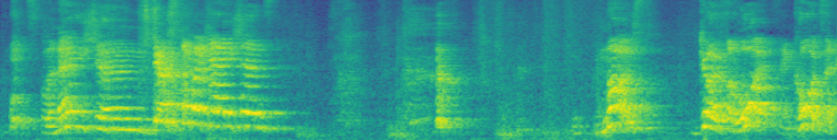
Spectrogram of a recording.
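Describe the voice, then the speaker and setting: A man acting in a stage play as a vengeful, unhinged brother, ranting and stammering, swinging from hiss to shout. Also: very high voice, exaggerated voice. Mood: bitter, raging. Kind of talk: amateur one-act stage play acting. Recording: echoey room from far off, noisy.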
